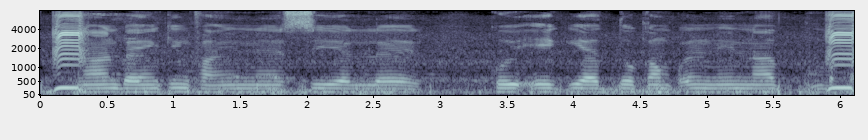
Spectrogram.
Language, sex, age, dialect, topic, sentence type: Magahi, male, 31-35, Northeastern/Surjapuri, banking, question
